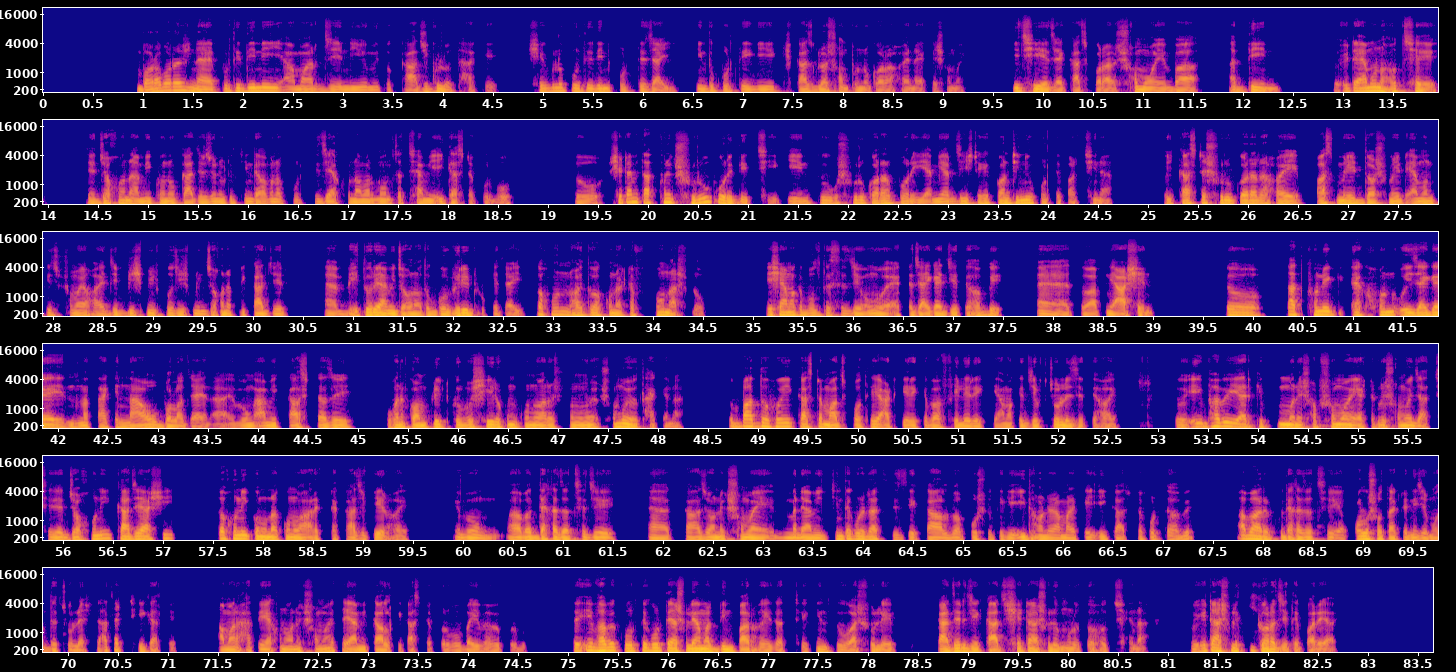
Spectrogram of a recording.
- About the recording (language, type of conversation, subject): Bengali, advice, কাজ বারবার পিছিয়ে রাখা
- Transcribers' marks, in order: "সম্পূর্ণ" said as "সম্পুন্ন"; other background noise; tapping; lip smack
